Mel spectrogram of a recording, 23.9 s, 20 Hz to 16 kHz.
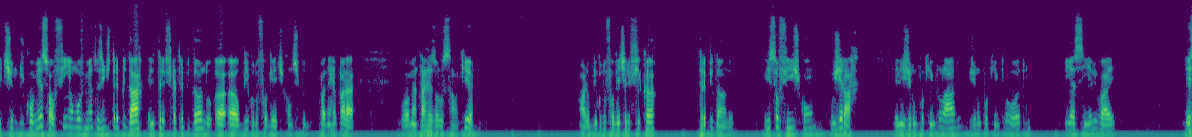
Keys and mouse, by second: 6.0 click, 8.2 click, 10.5 click, 11.2 click, 14.3 click, 15.2 click, 16.6 click, 18.3-23.8 drag.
